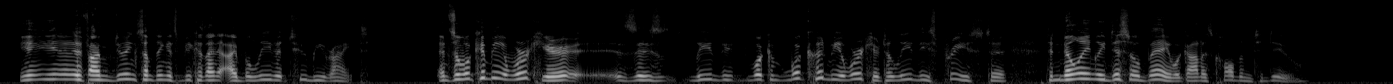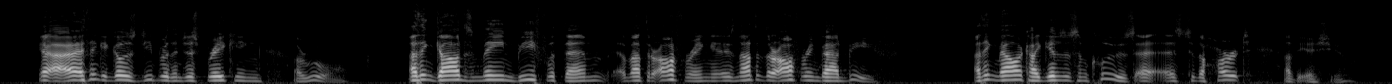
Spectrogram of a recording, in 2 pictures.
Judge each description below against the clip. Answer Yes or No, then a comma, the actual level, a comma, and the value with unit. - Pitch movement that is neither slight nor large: Yes, average, 4.6 semitones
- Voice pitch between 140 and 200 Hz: Yes, high, 190 Hz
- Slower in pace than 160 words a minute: No, average, 200 wpm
